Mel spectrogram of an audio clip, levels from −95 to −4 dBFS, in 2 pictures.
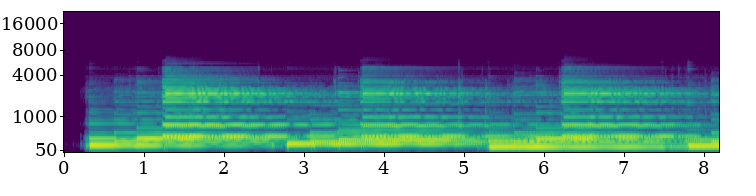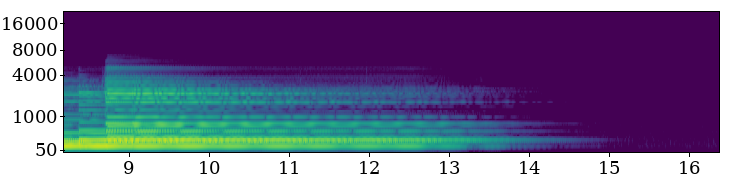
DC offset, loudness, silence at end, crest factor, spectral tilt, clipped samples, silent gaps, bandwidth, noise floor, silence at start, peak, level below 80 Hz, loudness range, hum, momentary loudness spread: under 0.1%; -20 LUFS; 3.15 s; 16 dB; -7.5 dB/octave; under 0.1%; none; 5.2 kHz; under -90 dBFS; 0.25 s; -4 dBFS; -76 dBFS; 13 LU; none; 13 LU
